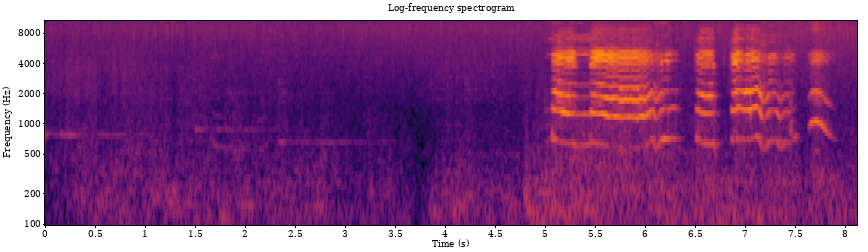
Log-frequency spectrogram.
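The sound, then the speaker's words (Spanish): Thunder rolls as a deep, continuous rumble under steady rain, swelling louder in the second half, where a high, wavering vocal cry rises above the storm. “Que no haya relámpagos, que no suenen los truenos, por favor.”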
